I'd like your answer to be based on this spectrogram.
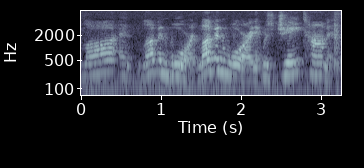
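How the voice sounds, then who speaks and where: A woman's voice: mid-range voice, moderate pace, recorded from a distance, a little hiss or hum, poor audio. A woman voice-over artist, a guest on a talk show, chatting casually and acting out the quotes in her stories. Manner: animated storyteller, acts out quotes. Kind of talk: casual interview chat.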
